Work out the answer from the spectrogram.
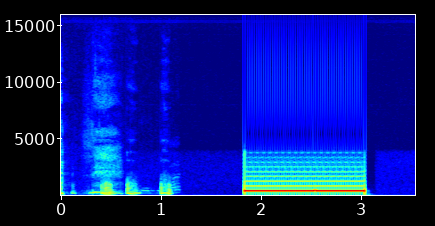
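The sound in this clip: A telephone busy tone after the other party hung up: brief talk, then a single steady, harmonically rich beep about a second long that stops sharply.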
